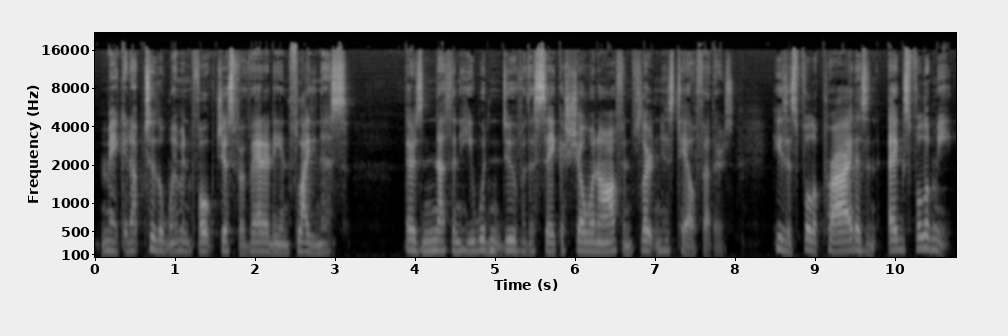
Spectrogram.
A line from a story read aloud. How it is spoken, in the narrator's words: snapped Ben Weatherstaff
